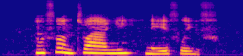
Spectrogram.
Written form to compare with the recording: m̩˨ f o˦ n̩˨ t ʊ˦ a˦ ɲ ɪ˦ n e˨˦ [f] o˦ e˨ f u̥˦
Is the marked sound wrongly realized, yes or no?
no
